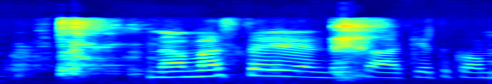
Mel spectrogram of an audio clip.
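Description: A person's voice in a few short phrases, with two sharp, hissy bursts: one about a third of a second in and one near the end.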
